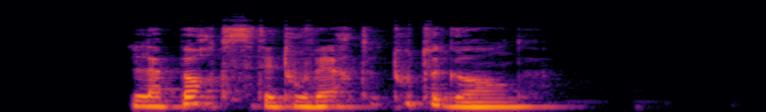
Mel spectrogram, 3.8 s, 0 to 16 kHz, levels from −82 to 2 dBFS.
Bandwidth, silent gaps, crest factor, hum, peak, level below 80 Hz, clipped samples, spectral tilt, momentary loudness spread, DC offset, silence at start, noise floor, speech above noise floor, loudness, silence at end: 9 kHz; none; 20 dB; none; -8 dBFS; -62 dBFS; under 0.1%; -5 dB/octave; 10 LU; under 0.1%; 0.65 s; -82 dBFS; 58 dB; -25 LUFS; 1.05 s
